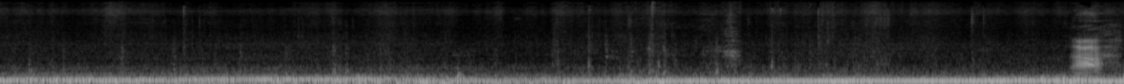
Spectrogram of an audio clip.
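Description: An old tractor with a bad cylinder running at full throttle, a loud, steady low engine drone that shifts pitch partway through and holds strong to the end.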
